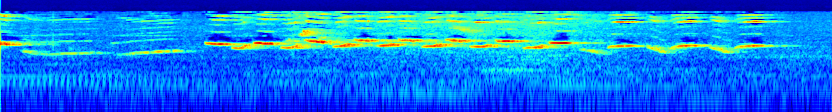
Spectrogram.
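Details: Laughingthrush, dancing as it sings: soft low whistled slurs at first, then a loud, fluid stream of rising and falling warbled whistles, ending in wavering downslurred notes.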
